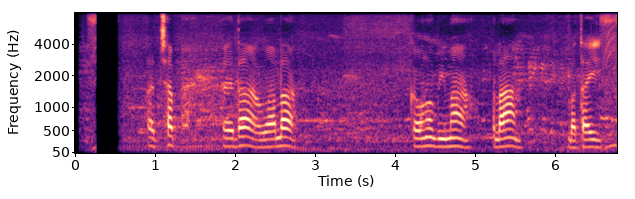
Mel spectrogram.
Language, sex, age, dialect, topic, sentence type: Bhojpuri, male, 25-30, Southern / Standard, banking, question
